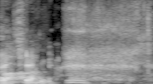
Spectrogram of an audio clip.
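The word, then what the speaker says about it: Achane: Or I know Rich made a joke in our thing where he thought it was acne, but it's not. It's not. That's not how you say it. It's Devon A-Chain.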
